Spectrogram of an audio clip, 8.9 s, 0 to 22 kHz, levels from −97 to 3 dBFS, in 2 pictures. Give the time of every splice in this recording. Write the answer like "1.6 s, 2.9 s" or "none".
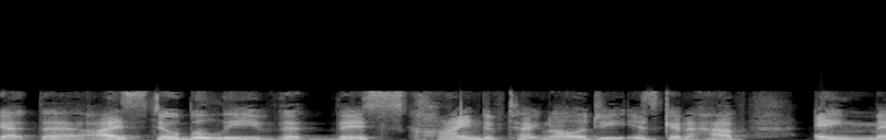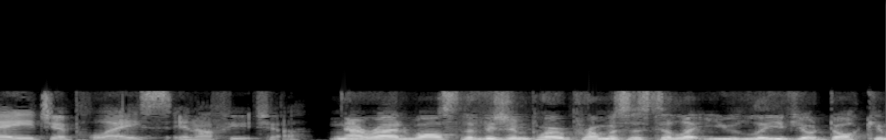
none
